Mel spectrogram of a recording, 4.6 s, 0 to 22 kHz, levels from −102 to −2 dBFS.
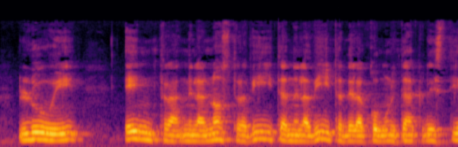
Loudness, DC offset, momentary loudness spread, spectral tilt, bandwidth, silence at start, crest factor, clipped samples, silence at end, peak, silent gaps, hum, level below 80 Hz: -22 LUFS; under 0.1%; 7 LU; -7.5 dB/octave; 13 kHz; 0.2 s; 14 dB; under 0.1%; 0 s; -8 dBFS; none; none; -64 dBFS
